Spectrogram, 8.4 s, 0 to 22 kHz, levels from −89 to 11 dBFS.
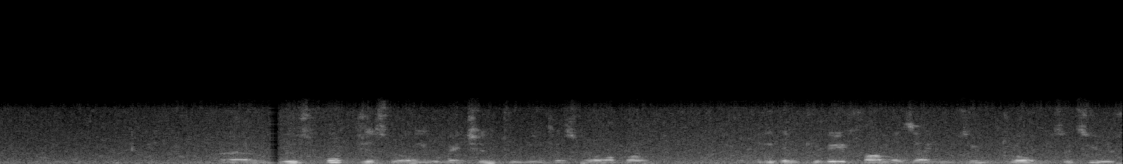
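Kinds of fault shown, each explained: Noise suppressor artifacts: Throughout the clip the suppressor pulls down the bands it judges to be steady noise, about 21 dB. The room noise, only about 8 dB below the speech, pumps down in pauses and back up under speech.
Speech cut by the noise suppressor: The suppressor mistakes parts of the speech for noise and attenuates them with the background, by up to about 22 dB. This happens from 1.62 to 5.02 s, roughly three seconds of affected material, and again from 5.69 s to the end, where parts of the speech sound swallowed or faint.
Short stall from a late packet: At 2.03 to 2.11 s a packet arrives late and the jitter buffer runs dry. The receiver holds the preceding sound for 56 ms rather than dropping anything, so nothing is lost, but that sound lingers unnaturally with a slight buzz or dip, and playback resumes 56 ms later.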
